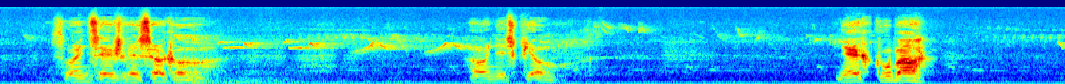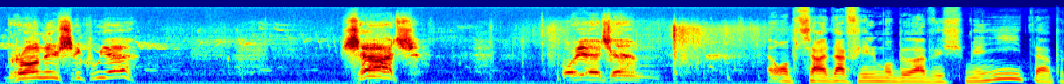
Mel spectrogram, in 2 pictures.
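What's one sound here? An elderly man speaks loudly and with strong emotion, in short bursts with pauses between them.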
